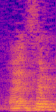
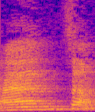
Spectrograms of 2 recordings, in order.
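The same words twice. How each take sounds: First: Said in the usual way. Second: handsome said as two separate beats; handsome, syllable by syllable for a class; split into syllables. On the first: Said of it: "तो दो आता है". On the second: Shown as a demonstration. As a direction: break handsome after the first syllable, drawing out each part. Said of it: "ये one one".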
